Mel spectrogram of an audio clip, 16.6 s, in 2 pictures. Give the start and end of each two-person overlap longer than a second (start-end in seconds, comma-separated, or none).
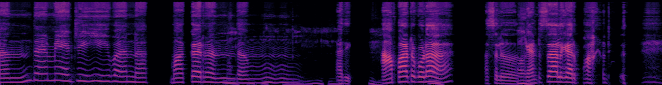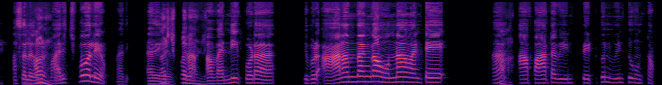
none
